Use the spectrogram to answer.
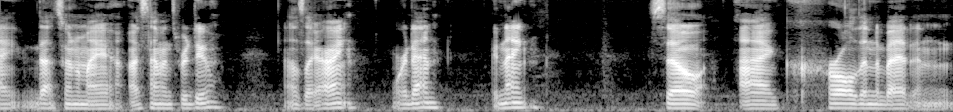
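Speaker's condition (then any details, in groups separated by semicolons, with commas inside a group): Traumatic brain injury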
